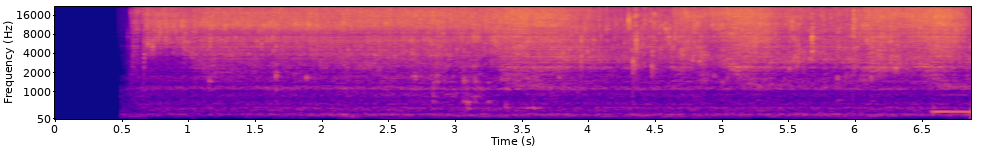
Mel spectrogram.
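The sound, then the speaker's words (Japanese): Running water rinsing shampoo out of hair: a smooth, even, hissing stream that starts abruptly after a moment of silence and continues steadily to the end. “これで終わりました。シャンプーを流してしまいましょう。”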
